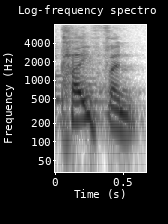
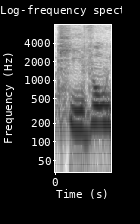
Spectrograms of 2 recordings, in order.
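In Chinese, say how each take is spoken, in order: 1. 第一个音节听起来像 'tie'。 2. 第一个音节听起来像 'tee'。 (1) "所以这个字要念泰" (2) "其实这个发音是错误的"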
